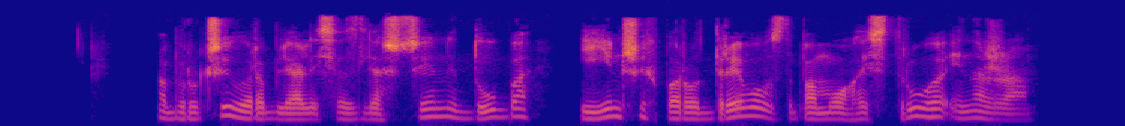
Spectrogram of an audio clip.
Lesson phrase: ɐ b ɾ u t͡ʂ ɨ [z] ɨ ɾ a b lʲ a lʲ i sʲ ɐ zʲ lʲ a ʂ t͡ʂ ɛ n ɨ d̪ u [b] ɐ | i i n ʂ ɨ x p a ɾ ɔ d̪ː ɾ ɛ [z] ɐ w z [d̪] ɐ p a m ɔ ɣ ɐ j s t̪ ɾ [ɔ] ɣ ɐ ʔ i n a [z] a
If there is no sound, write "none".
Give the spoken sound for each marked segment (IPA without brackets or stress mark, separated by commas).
v, b, v, d̪, u, ʐ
